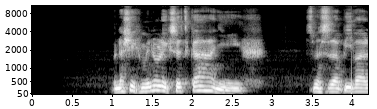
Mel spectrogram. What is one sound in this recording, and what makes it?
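An elderly man speaks calmly and warmly, close to a microphone.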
